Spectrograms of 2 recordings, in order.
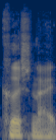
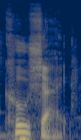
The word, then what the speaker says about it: Kushite: 8th century uh Kush Kushite and I've been pronouncing that wrong. It's cuz I said Kushnite. It's Kushite. Uh K U S Hi T. Kushite king from N from Nubia, modernday Sudan, who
